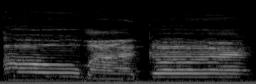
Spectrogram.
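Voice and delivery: slow soft dismay; slow, soft oh my God; embarrassed. Retold or imitated. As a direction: groan it out slowly. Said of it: "thought to myself".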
